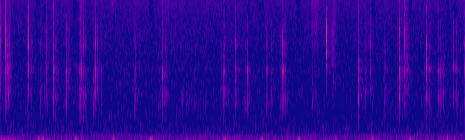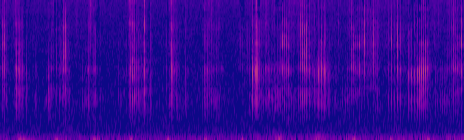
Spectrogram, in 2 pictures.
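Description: Plastic crinkles softly in hands.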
